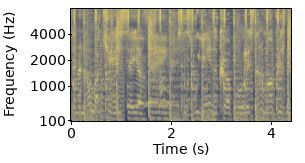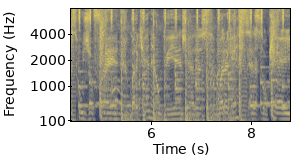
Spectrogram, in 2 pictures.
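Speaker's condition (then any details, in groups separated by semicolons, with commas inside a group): No condition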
